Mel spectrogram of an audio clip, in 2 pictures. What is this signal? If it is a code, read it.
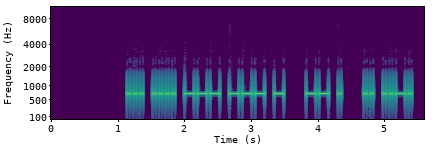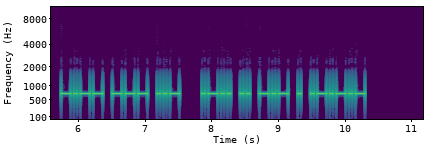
Morse code, heard as a keyed tone, about 25 wpm, 700 Hz. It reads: SHOOT ME IF YOU LIKE.
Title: Sentences from Top 1200 Words 25wpm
